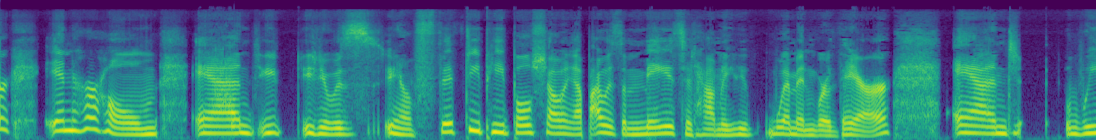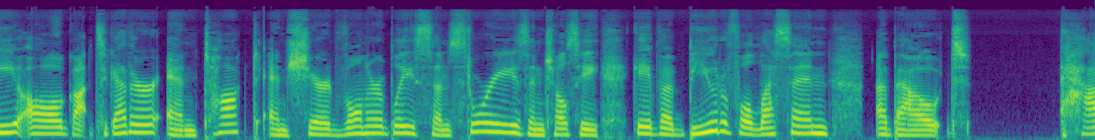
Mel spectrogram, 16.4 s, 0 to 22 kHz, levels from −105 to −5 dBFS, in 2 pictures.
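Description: Speech recording, no technical faults detected anywhere in the clip.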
